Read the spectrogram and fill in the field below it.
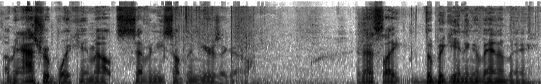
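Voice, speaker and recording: A man in his thirties chatting casually with friends while playing a game, rambling and reacting loudly over a headset mic. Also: medium pitch, fairly quick, slight background noise. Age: 30s. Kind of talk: casual gaming banter.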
